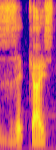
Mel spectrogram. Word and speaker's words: zeitgeist: most of the time the word is zit geist and it's spelled yet z-e-i zeitgeist guys well it says zit geist in the pronunciation guide so i did look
